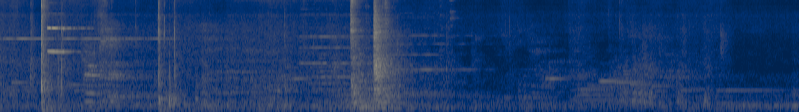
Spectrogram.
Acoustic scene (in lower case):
elevator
